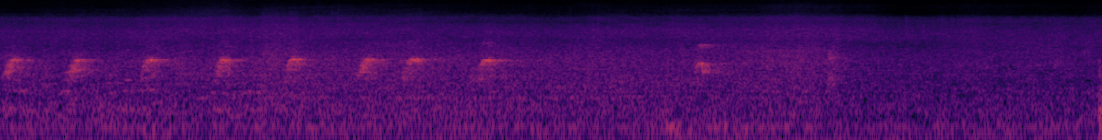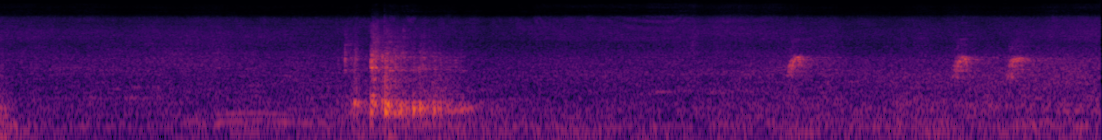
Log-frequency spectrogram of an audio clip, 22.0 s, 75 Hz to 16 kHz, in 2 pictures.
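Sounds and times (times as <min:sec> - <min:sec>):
garden hose spraying water: 0:00.0 - 0:22.0.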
